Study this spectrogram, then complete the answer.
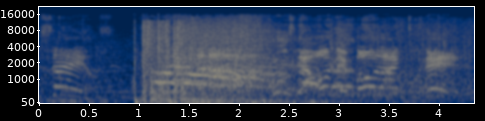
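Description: Men shout loudly on a ship's deck.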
